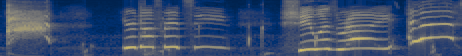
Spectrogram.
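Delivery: high, loud panicked shrieks; shrieking when the zombie appears; terrified screams. Acted. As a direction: scream in terror.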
